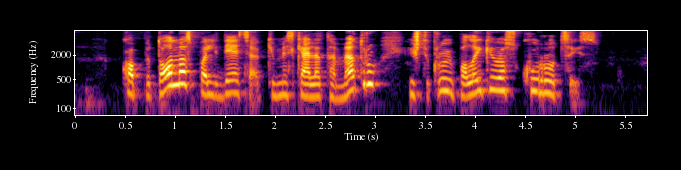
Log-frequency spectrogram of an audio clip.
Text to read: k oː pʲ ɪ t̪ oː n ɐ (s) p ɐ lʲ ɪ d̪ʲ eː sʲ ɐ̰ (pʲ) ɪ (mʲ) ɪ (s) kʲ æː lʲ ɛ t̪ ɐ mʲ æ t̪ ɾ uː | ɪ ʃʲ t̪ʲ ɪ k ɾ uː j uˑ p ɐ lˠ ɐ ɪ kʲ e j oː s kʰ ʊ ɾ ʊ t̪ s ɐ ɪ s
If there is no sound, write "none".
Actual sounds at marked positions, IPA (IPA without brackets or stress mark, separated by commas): s, kʲ, mʲ, s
